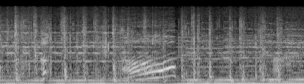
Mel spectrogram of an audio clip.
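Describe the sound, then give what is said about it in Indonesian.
Cavalry horses pass by with many hoofbeats clip-clopping in a steady rhythm, and one horse neighs loudly midway. “Sepertinya ada beberapa pasukan berkuda akan melewati tempat ini.”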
